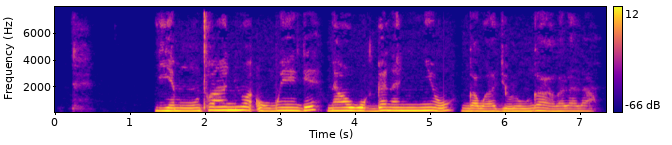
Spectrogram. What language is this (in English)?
Ganda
